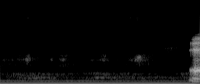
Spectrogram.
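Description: Red marker writing on paper in short, faint scratchy strokes over a steady low hum. A man's voice starts at the very end.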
